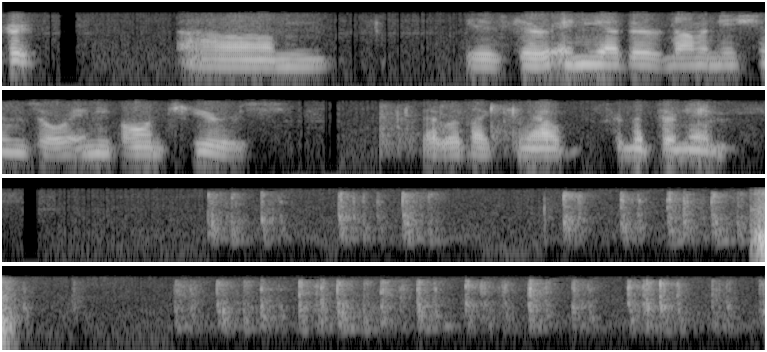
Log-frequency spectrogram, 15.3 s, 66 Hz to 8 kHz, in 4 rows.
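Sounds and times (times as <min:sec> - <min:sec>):
speech: 0:00.0 - 0:00.3, 0:00.9 - 0:05.2, 0:05.9 - 0:07.5
keyboard typing: 0:08.6 - 0:11.5, 0:12.3 - 0:15.2
thump: 0:11.4 - 0:11.6.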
